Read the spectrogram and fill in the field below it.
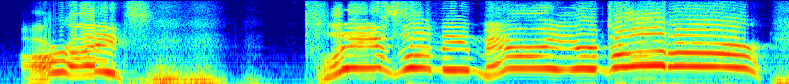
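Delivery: very high, loud, drawn-out cry; acted all-out plea for her hand; tense shouted plea. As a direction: shout it out with desperate formality. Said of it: "the tension in his voice".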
